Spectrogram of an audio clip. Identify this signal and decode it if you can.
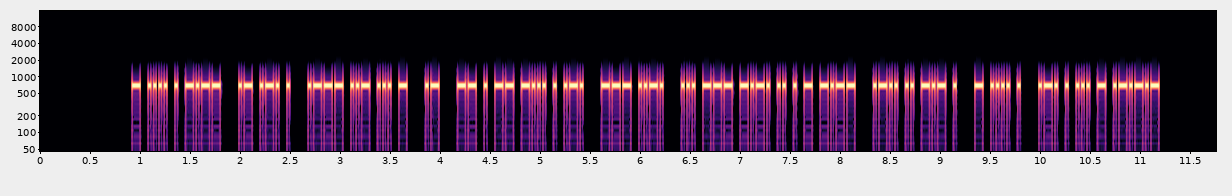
Morse code, heard as a keyed tone, about 44 wpm, 700 Hz. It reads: THEY ARE JUST A MEMBER OF SOCIETY LIKE THE REST.
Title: Sentences from Top 1100 Words 45wpm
